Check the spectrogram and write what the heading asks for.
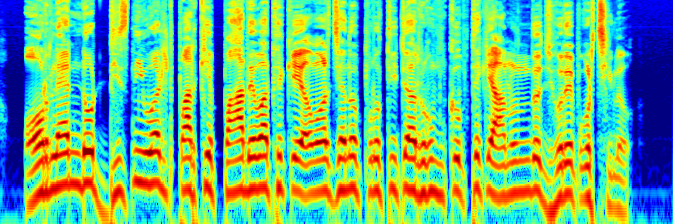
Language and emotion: Bengali, happy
